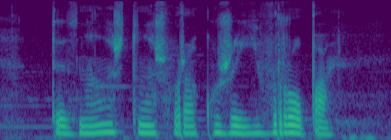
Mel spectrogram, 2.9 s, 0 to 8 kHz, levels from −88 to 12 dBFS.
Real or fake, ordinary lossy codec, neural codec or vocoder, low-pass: real; none; none; none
